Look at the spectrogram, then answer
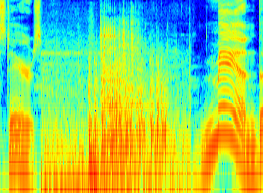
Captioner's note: creak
